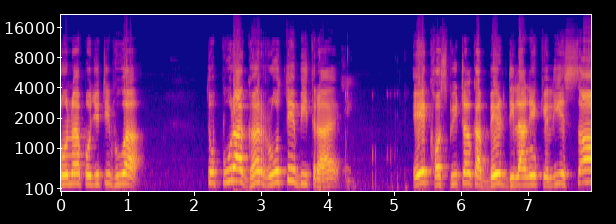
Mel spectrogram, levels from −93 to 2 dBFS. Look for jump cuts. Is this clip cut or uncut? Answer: uncut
